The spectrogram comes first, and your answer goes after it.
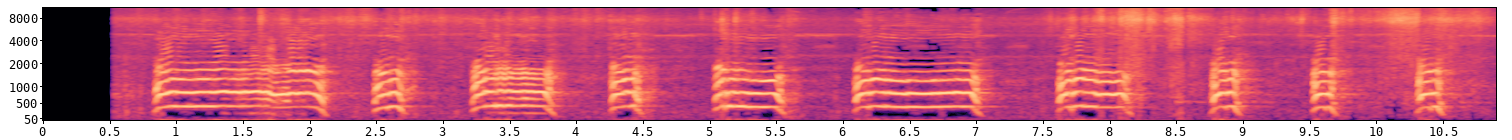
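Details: Treeing Walker Coonhound in a fight while coon hunting, recorded on an Android phone: loud, drawn-out howling bays and shorter barks in rapid succession, about ten voiced bursts in ten seconds, some rising into strained yelps.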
